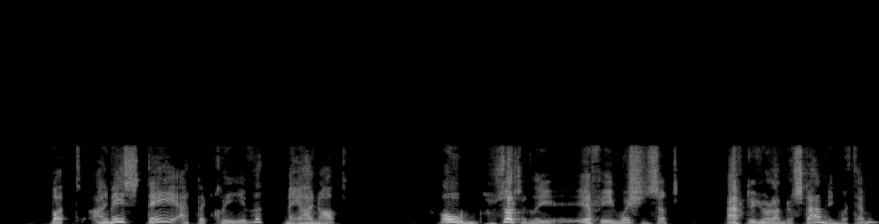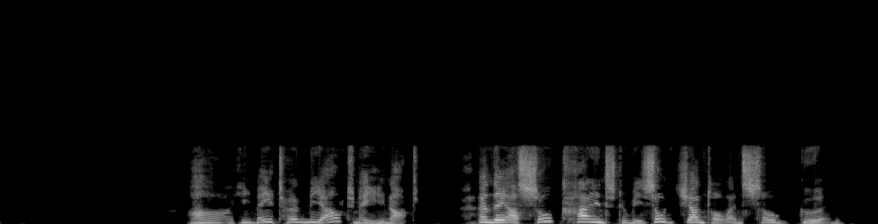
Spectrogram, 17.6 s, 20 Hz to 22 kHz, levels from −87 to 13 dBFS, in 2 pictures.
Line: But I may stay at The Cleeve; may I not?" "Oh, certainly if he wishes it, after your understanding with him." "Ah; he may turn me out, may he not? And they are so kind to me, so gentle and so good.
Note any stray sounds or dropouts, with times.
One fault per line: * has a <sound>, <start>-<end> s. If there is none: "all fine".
all fine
